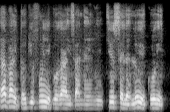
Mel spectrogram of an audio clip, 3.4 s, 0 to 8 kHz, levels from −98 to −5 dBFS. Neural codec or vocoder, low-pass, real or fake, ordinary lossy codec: none; 7.2 kHz; real; none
